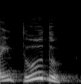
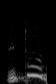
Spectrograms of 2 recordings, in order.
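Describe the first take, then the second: First: Said in the usual way. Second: Em tudo jumped much higher and softer, rising; high questioning rise. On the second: Shown as a demonstration. Preacher stressing to the congregation, high soft rise.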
